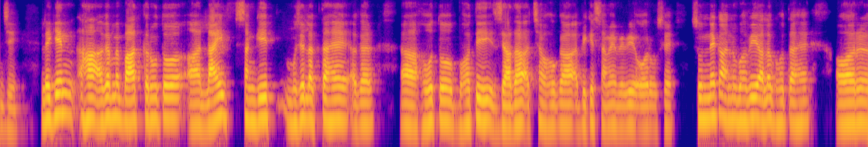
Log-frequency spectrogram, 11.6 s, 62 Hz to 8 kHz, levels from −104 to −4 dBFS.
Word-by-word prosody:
जी। 120 -2 -10 0.4
लेक़िन 175 +3 +2
हाँ, 155 -2 +4
अगर 160 +4 +3
मैं 165 -1 -1
बात 150 0 +5
करूँ 155 -1 0
तो 155 0 +3
अ, 135 -4 -1
लाइव 140 +7 +3
संगीत 160 +1 -1
मुझे 140 +3 -1
लगता 155 0 +1
है 150 0 +1
अगर 135 +1 -3 0.4
अ, - - -2 0.2
हो 135 +3 0
तो 145 -1 0
बहुत 140 +4 -4
ही 145 -3 +1
ज़्यादा 125 +2 +2
अच्छा 145 - -6
होगा 130 +1 -1
अभी 130 - -5
के 140 - -4
समय 130 -2 -6
में 120 -1 -6
भी 130 +1 -2
और 120 0 -2
उसे 120 +1 -8 0.3
सुनने 155 +1 0
का 175 0 +1
अनुभव 150 -1 -3
भी 160 +1 +1
अलग 155 0 +1
होता 140 0 -3
है। 140 +1 -6 0.4
और 135 +1 +3
145 Hz, 195 wpm, -17 LUFS, 130-155 Hz, 0.4 s, बात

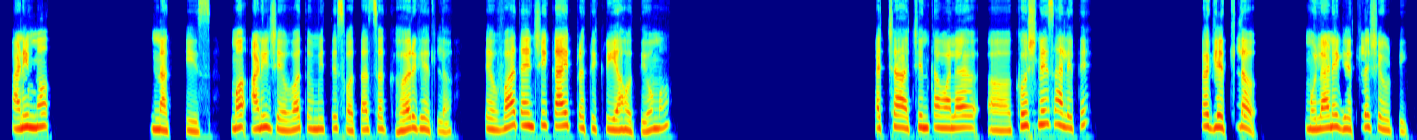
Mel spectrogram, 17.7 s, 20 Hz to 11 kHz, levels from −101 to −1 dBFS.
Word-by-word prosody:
आणि 225 +3 +5
मग? 260 +1 +2 1.3
नक्कीच. 185 -3 -2 0.3
मग 240 +2 +5
आणि 225 +4 +4
जेव्हा 205 -1 -1
तुम्ही 215 -1 -3
ते 230 - -5
स्वतःचं 200 +1 -3 0.2
घर 190 +6 +2
घेतलं, 185 -7 -5 0.4
तेव्हा 215 +4 +2
त्यांची 280 0 +3
काय 270 +1 +8
प्रतिक्रिया 215 -4 -1
होती 180 -4 -5
हो 190 - -2
मग? 225 +4 -4 2.6
अच्छा. 240 0 +2
चिंता 240 0 0
मला 230 +1 +3
अ, 195 -4 -9 0.3
खुश 275 0 +3
नाही 300 +1 +4
झाले 285 -6 +1
ते? 290 - -4 1.5
तर 265 - +4
घेतलं, 245 +1 +2 0.7
मुलाने 225 +4 +3
घेतलं 220 +3 -3
शेवटी. 195 -7 -7
225 Hz, 105 wpm, -23 LUFS, 200-250 Hz, 2.6 s, काय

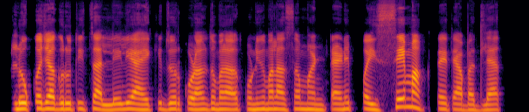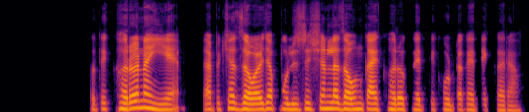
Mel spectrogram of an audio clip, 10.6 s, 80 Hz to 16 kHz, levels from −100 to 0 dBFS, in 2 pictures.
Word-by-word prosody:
लोकजागृती 195 0 +3
चाललेली 180 0 +1
आहे 170 -2 +3
की 190 - -6
जर 190 +1 -1
कोणाला 175 -1 +1
तुम्हाला 180 -2 +1
कोणी 180 0 -2
तुम्हाला 185 0 +1
असं 180 +2 -4
म्हणतंय 180 -1 -1
आणि 180 +2 0
पैसे 190 - +3
मागतंय 200 -6 +1
त्या 175 - 0
बदल्यात 165 0 -3 1.2
तर - - -10
ते 190 - -7
खरं 200 +3 +4
नाहीये. 180 -7 +2 0.3
त्यापेक्षा 185 +2 -3
जवळच्या 180 +1 +4
पोलिस 175 -2 -3
स्टेशनला 200 +2 +1
जाऊन 185 -1 +2
काय 180 -1 +2
खरं 180 -1 0
काय 170 - -3
ते? 170 +2 -16
खोटं 170 -1 -6
काय 170 0 -6
ते? 165 - -13
करा. 150 -2 -8
180 Hz, 185 wpm, -24 LUFS, 170-190 Hz, 1.2 s, खरं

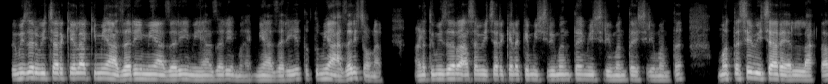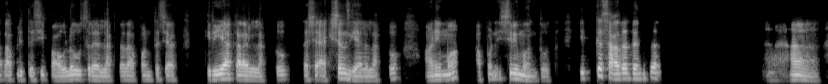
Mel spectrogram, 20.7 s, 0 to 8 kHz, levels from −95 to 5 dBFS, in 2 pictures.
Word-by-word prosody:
तुम्ही 140 +3 +1
जर 150 0 +4
विचार 140 0 +3
केला, 145 0 +5
की 140 0 -8
मी 140 0 +1
आजारी 125 0 +5
आहे, 130 - +2
मी 125 0 +3
आजारी, 115 +1 +2
मी 110 -1 0
आजारी 115 +2 -2
आहे, 105 0 -12
मी 110 - -3
आजारी 105 +2 -2
आहे. 130 - -4
तर 125 - -11
तुम्ही 130 +1 -1
आजारीच 135 +6 +1
होणार. 95 -3 -7 0.4
आणि 115 +1 -2
तुम्ही 125 +1 +1
जर 130 0 +5
असा 120 +2 -2
विचार 125 0 -1
केला, 125 0 0
की 125 - -1
मी 120 -1 -3
श्रीमंत 120 +1 -2
आहे, 125 - 0
मी 120 -1 -1
श्रीमंत 110 -1 -4
आहे, 110 - -1
श्रीमंत. 105 +1 -8 0.5
मग 130 - +2
तसे 135 +4 +2
विचार 135 -3 +5
यायला 115 -1 +4
लागतात. 110 +2 -2
आपली 110 0 -5
तशी 110 +3 -7
पावलं 100 +3 0
उचलायला 110 -4 0
लागतात. 110 +3 -5
आपण 105 +1 -8
तशा 110 +1 -4 0.4
क्रिया 125 +4 +6
करायला 110 -3 +4
लागतो, 115 +5 -7 0.2
तशा - - -2
ॲक्शन्स 140 -4 0
घ्यायला 100 -2 -1
लागतो. 135 +9 -8 0.3
आणि 105 +3 0
मग 115 - +1 0.3
आपण 65 +1 -8
श्रीमंत 110 -9 +1
आहोत. 95 - -10 0.4
इतकं 150 +8 +2
साधं 140 -8 +5
त्यांचं 135 +3 0 1.3
हां. 105 -6 -2
115 Hz, 180 wpm, -26 LUFS, 110-130 Hz, 1.3 s, क्रिया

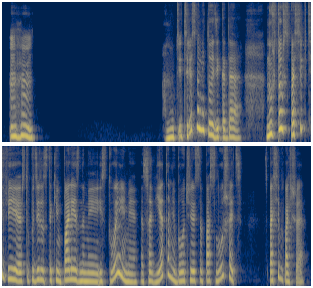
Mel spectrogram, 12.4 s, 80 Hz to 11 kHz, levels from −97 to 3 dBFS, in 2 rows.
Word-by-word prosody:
Мгм. 220 -3 +3 2.5
А, 170 - -9
ну, 195 +2 +4
ти 195 - -6
интересная 350 - +2
методика, 240 - +2
да! 185 -1 -2 0.5
Ну 250 +5 +7
что 385 +10 +6
же, 395 - -1
спасибо 385 +3 0
тебе, 250 - 0
что 205 +2 -9
поделилась 225 +1 -2
такими 220 -2 -2
полезными 200 -3 +1
историями, 200 - -1
э, 195 - -6
советами. 215 - -2
Было 205 +1 -1
чудесно 215 0 -2
послушать! 210 - -4 0.4
Спасибо 210 +5 -3
большое! 195 -1 -4
215 Hz, 115 wpm, -23 LUFS, 200-245 Hz, 2.5 s, Ну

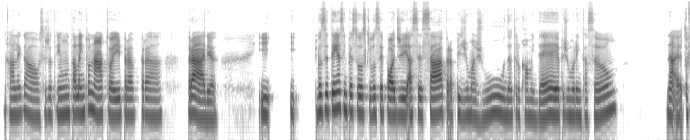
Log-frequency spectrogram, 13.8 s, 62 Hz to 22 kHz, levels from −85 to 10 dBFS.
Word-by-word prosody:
Ah, 180 -3 -3
legal, 180 -2 -4
você 180 - -13
já 180 0 -4
tem 180 0 -5
um 190 +1 -1
talento 195 +3 0
nato 185 -3 +3
aí 170 0 +2
pra 180 0 -2
pra 175 -1 -6 0.5
pra 190 0 +7
área 155 -3 +4 0.8
e 185 -1 -1 0.4
e 195 0 -12
você 205 +1 +2
tem, 225 +2 +6
assim, 235 -2 +1
pessoas 200 -2 +1
que 190 - -7
você 185 +1 0
pode 180 -1 +3
acessar 180 +1 +3
pra - - -2
pedir 175 -2 -5
uma 175 -1 -3
ajuda, 175 +3 -3
trocar 170 -1 -7
uma 165 0 -6
ideia, 170 +3 +3
pedir 175 0 -8
uma 175 - -3
orientação? 170 +6 -2 1.0
Nã - - +3
é, - - 0
eu - - -7
tô - - -5
f - - -11
180 Hz, 165 wpm, -24 LUFS, 170-190 Hz, 1.0 s, pra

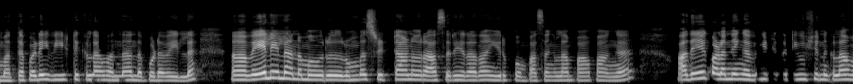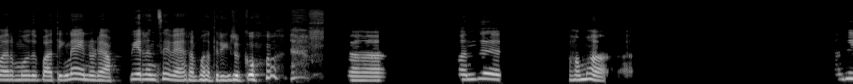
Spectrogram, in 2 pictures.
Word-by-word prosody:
மத்தபடி 200 +5 +1
வீட்டுக்கல்லாம் 215 -1 -1
வந்தா 195 0 -1
அந்த 190 - 0
புடவை 185 -1 0
இல்ல. 175 +3 0 0.4
அ - - +4 0.2
வேலையில 280 +3 +7
நம்ம 225 -1 +2
ஒரு 210 0 +3 0.2
ரொம்ப 215 +3 0
ஸ்ட்ரிக்ட்டான 225 0 0
ஒரு 210 - +1
ஆசிரியரா 200 0 -1
தான் 205 -1 -1
இருப்போம். 195 -3 -6
பசங்கள்லாம் 190 +1 -4
பார்ப்பாங்க. 185 -1 -4 0.7
அதே 255 +4 +3
குழந்தைங்க 245 -2 +3
வீட்டுக்கு 235 -1 -10
டியூஷனுக்குல்லாம் 225 -1 0
வரும்போது 210 0 -1
பார்த்தீங்கன்னா, 210 +6 0
என்னுடைய 200 -3 0
அப்பியரன்ஸே 230 +6 -1
வேற 190 +1 -2
மாதிரி 200 0 -1
இருக்கும். 220 +2 +4 0.9
அ. - - +1 1.1
வந்து 240 +4 -1 0.9
ஆமா. 235 +2 +2 0.3
அ - - -18 2.1
அது 240 +3 -5
210 Hz, 120 wpm, -21 LUFS, 195-230 Hz, 2.1 s, வேலையில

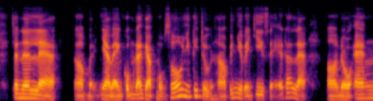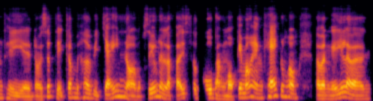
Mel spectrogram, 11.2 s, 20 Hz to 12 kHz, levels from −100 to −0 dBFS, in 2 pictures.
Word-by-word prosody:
Cho 145 - +1
nên 135 -1 +3
là, 100 -6 +4 0.2
ờ, 105 -1 -2
bạn - - -6
nhà 110 -2 +3
bạn 100 +1 +2
cũng - - -2
đã - - +5
gặp - - +3
một 95 - -5
số 155 - +1
những 180 - -5
cái 200 - -3
trường 100 0 -4
hợp 95 0 -3
giống 140 - -7
như 150 - -2
bạn 100 - -2
chia 125 +3 -5
sẻ - - -4
đó 155 - -2
là, 155 - -1 0.3
ờ, 100 -1 -1
đồ 100 -1 +2
ăn 130 +3 -1
thì, 105 -7 -4
ờ, 95 - +1
nồi 95 -1 -3
súp 175 - -2
thì - - -2
có 155 - -1
b 155 - -9
hơi 145 -3 -1
bị 115 -5 -9
cháy 120 - +2
nồi 100 - +3
một 95 - -7
xíu - - 0
nên - - 0
là - - +2
phải - - +3
sơ - - -8
cua 140 0 +1
bằng 100 -1 -2
một 95 - +4
cái 150 - +4
món - - +3
ăn 135 -2 0
khác, 170 +5 +6
đúng 185 - -5
hông? 145 -5 +3 0.3
Và 115 - +3
mình 115 -1 +5
nghĩ 125 +8 0
là 110 -10 +5
120 Hz, 300 wpm, -22 LUFS, 100-145 Hz, 0.3 s, khác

